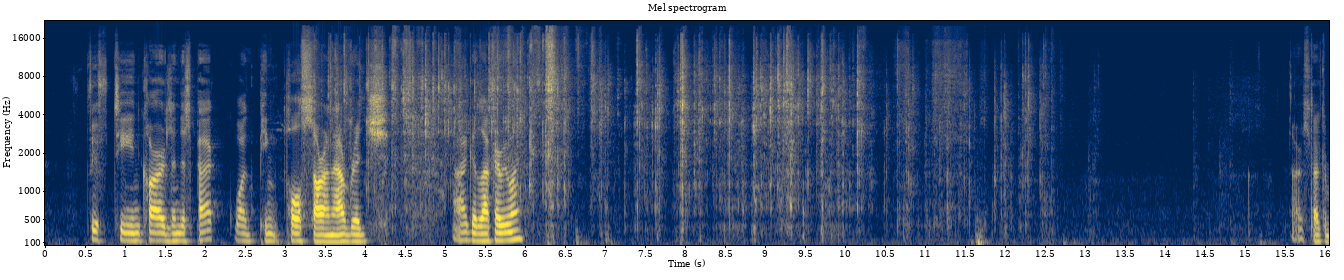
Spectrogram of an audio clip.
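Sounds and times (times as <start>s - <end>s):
card pack wrapper crinkling and tearing: 2.9s - 13.2s.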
